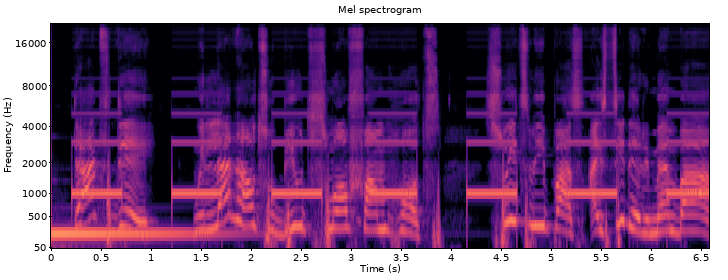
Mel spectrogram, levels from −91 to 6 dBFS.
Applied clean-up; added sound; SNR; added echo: none; Alarm + Keyboard (musical); -2 dB; none.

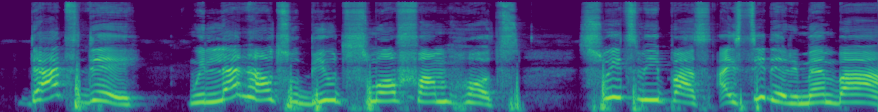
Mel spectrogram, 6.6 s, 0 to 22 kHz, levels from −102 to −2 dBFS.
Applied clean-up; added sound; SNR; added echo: none; none; none; none.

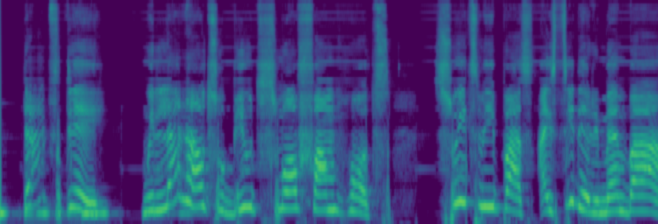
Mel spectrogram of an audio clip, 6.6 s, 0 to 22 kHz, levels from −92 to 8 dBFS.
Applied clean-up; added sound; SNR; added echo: neural mask model DeepFilterNet 3.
